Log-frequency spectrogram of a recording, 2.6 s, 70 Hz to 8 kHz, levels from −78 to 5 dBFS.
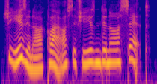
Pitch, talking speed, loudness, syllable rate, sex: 220 Hz, 250 wpm, -16 LUFS, 4.5 syllables/s, female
